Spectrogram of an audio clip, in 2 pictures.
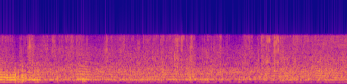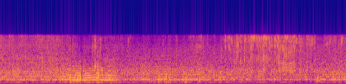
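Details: European hornets at a nest inside an oak trunk in Agen, France, as the nest is being destroyed; a dense, steady droning buzz of many insects under a broad rushing noise, with a brief louder surge midway.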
